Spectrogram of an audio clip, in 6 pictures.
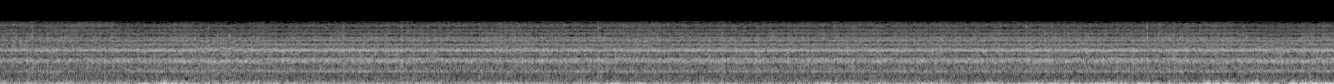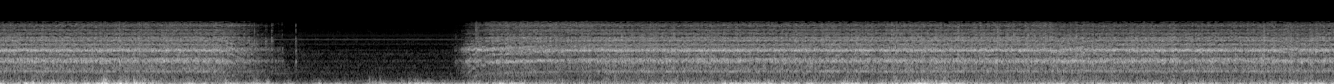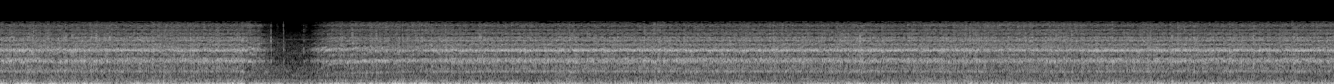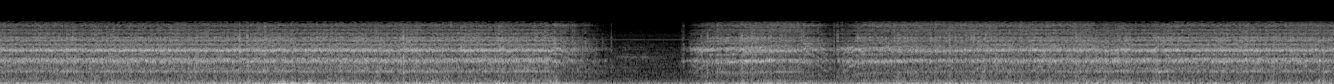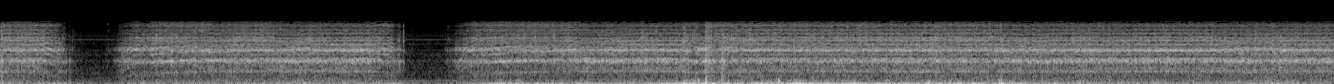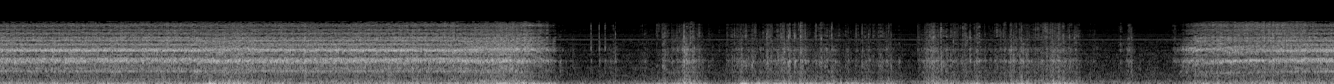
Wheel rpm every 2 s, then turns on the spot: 160, 160, 160, 160, 160, 160, 160, 140, 10, 130, 160, 160, 160, 160, 120, 140, 160, 160, 160, 160, 160, 160, 150, 60, 120, 160, 150, 100, 110, 130, 160, 160, 160, 160, 160, 160, 40, 20, 10, 80.
72-78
